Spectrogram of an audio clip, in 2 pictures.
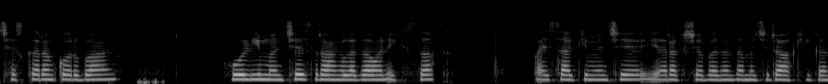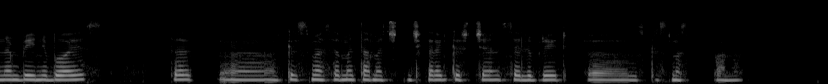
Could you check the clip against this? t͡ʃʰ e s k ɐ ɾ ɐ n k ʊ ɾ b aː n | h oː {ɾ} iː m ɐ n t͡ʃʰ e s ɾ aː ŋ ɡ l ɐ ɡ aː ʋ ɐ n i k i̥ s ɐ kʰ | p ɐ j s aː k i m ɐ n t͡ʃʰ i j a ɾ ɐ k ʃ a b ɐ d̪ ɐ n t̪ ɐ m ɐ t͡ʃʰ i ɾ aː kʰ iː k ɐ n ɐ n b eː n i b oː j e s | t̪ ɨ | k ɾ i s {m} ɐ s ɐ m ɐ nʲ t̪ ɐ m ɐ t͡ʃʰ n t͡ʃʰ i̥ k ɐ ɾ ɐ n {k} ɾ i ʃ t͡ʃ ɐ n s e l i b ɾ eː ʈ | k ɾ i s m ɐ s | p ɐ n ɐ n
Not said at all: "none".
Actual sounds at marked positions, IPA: l, m, k

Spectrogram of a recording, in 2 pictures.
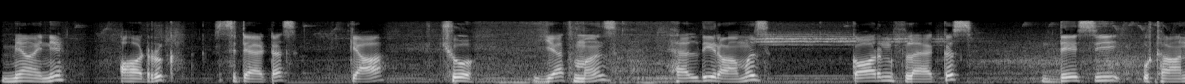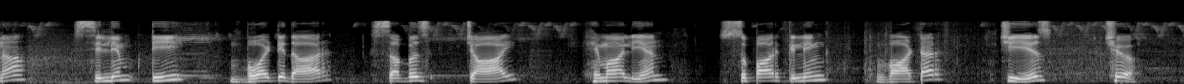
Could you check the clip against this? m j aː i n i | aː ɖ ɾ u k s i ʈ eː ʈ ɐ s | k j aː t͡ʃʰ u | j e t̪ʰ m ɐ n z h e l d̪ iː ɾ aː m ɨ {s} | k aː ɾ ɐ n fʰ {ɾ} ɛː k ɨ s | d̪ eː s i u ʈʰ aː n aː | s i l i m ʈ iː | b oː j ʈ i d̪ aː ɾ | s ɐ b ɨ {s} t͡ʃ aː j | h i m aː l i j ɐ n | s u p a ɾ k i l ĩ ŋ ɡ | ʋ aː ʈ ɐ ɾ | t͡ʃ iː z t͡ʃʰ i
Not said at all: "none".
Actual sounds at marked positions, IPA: z, l, z

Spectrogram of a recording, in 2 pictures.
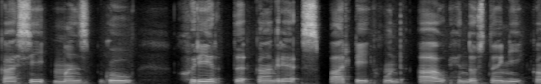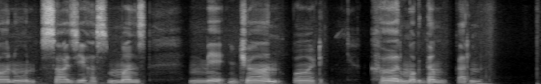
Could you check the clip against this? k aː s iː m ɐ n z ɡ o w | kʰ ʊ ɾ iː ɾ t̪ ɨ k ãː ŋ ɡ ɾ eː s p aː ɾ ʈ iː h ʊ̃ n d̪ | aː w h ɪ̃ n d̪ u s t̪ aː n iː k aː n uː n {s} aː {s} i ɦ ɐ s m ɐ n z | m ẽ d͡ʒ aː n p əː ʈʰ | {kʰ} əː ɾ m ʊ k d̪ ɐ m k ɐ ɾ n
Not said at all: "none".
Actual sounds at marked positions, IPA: s, z, kʰ

